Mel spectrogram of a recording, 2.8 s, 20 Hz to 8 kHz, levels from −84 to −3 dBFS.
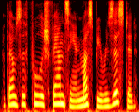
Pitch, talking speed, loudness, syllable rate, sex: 205 Hz, 215 wpm, -17 LUFS, 5.2 syllables/s, female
